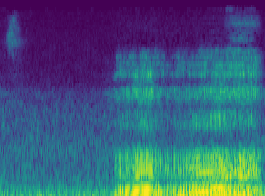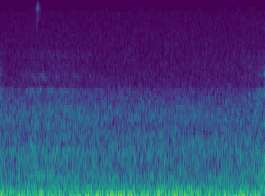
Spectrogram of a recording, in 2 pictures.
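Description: A single loud, rattling snore of about two seconds against quiet room noise: snoring.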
